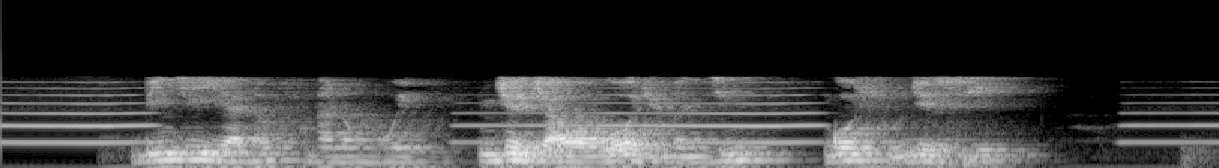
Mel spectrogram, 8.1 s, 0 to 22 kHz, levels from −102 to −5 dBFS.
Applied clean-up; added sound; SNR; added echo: none; Wind instrument, woodwind instrument; 16 dB; reverberation time 0.9 s.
